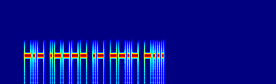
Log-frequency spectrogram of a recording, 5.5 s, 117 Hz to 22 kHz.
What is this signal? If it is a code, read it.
Morse code, heard as a keyed tone, about 28 wpm, 700 Hz. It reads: K1AQB
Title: Call Signs Repeated 2x - 28wpm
